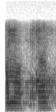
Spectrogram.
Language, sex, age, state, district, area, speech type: Tamil, male, 18-30, Tamil Nadu, Perambalur, urban, conversation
